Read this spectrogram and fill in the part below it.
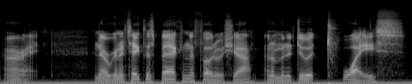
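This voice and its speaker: A man giving a casual screen-recorded software tutorial, informally thinking aloud and muttering to himself as he works. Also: fairly low pitch, brisk, rough recording. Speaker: tutorial host, hobbyist game developer.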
